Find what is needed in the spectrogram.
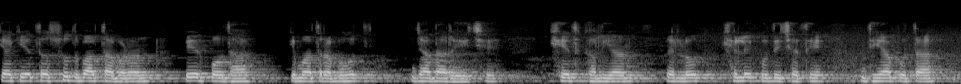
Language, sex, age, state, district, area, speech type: Maithili, male, 18-30, Bihar, Madhubani, rural, spontaneous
